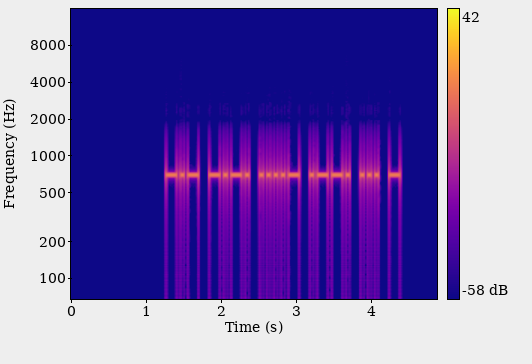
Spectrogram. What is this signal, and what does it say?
Morse code, heard as a keyed tone, about 25 wpm, 700 Hz. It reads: KC4PST
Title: USA Call Signs Repeated 3x 25wpm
